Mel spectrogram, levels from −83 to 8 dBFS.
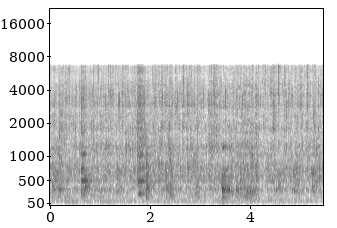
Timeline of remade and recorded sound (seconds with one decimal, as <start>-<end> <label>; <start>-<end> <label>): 0.0-3.2 recorded; 3.2-4.0 remade; 4.0-4.4 recorded; 4.4-5.0 remade; 5.0-5.5 recorded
